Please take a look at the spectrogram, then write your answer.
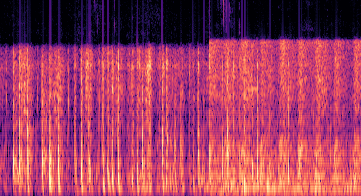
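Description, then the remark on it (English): Rapid horse hooves clip-clop in a steady galloping rhythm, fairly loud, as a ridden horse sets off, shifting midway into a denser, continuous rumble of hoofbeats. “Horse, off we go! We must save Nell!”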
